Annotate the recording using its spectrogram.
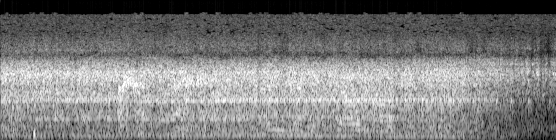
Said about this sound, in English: How's that? Sounds very nice. Good little engine in that car, definitely.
